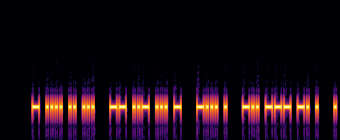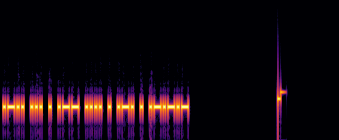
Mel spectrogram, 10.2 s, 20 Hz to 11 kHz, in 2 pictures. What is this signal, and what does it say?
Morse code, heard as a keyed tone, about 36 wpm, 700 Hz. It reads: THIS MUST BE DONE ELSEWHERE.
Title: Sentences from Top 1600 Words 35wpm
